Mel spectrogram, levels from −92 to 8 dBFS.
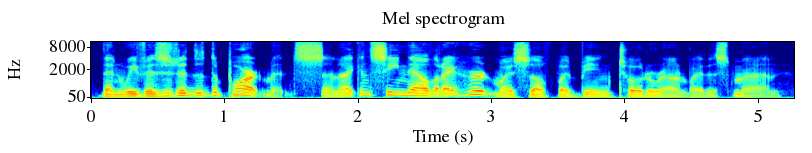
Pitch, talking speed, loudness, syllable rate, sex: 130 Hz, 240 wpm, -20 LUFS, 5.6 syllables/s, male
